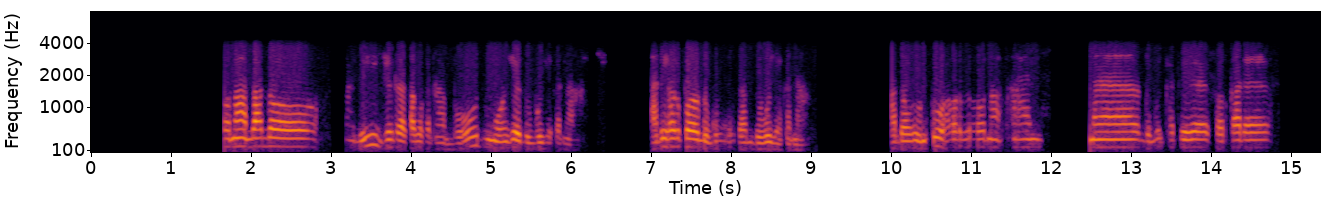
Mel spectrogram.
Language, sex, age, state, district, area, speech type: Santali, male, 60+, West Bengal, Bankura, rural, conversation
